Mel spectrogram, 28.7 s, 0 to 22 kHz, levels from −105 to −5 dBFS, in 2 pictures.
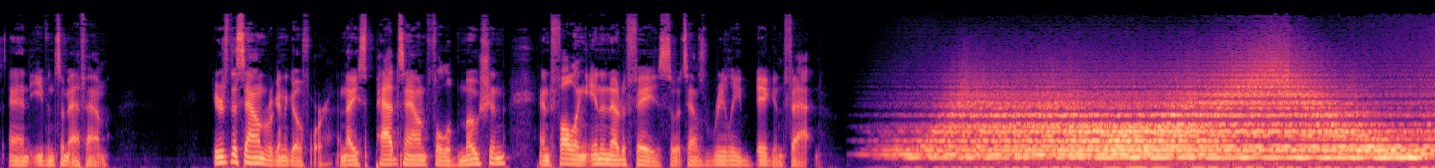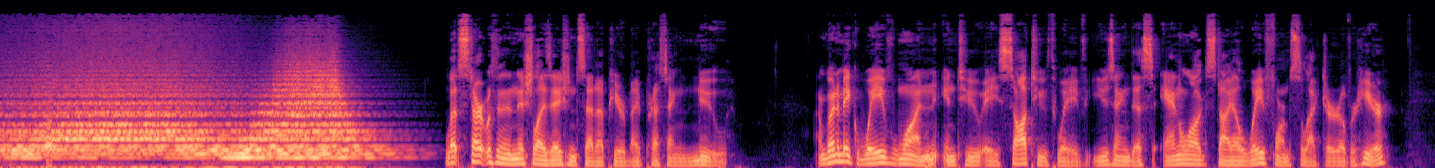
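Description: Around 14.82 s, 21.54 s and 23.6 s there are lost LE Audio frames: 50 ms, then 70 ms, then 140 ms scattered over 220 ms in runs of up to roughly 40 ms. The LC3 decoder patches each gap by replaying the last spectrum with scrambled signs, so the sound briefly smears into a noisy blur.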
